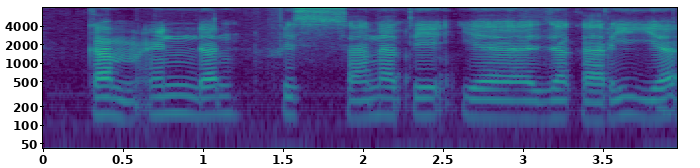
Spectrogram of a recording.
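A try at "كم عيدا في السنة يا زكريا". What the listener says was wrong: Aidan, ya. Ini huruf ya, bukan huruf nun, ya.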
